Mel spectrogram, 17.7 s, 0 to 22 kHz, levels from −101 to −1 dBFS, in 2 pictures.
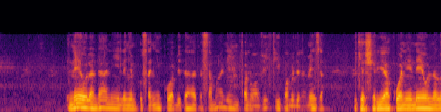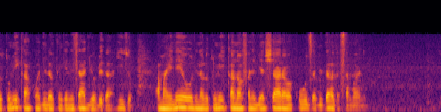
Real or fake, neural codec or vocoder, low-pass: real; none; 7.2 kHz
